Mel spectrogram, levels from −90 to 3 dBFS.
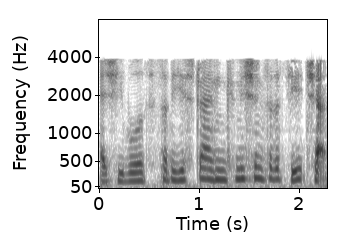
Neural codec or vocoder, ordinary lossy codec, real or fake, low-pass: autoencoder, 22.05 kHz, a latent of 192 numbers a frame, VITS, trained on many speakers; AAC, 16 kbps; fake; 7.2 kHz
